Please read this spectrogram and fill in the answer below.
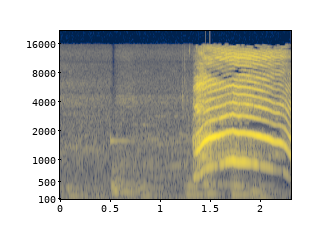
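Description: A person's high-pitched squeal of excitement: one loud drawn-out shriek that rises and then falls in pitch, starting past the middle and lasting about a second.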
